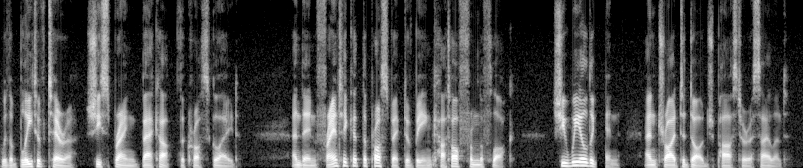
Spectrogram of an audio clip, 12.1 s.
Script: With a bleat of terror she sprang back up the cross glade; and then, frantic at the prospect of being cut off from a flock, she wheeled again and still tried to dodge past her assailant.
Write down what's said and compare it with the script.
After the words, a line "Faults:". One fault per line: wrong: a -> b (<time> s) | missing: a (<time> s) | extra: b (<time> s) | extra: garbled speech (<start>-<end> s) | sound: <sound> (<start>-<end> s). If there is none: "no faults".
With a bleat of terror she sprang back up the cross glade; and then, frantic at the prospect of being cut off from the flock, she wheeled again and tried to dodge past her assailant.
Faults:
wrong: a -> the (7.2 s)
sound: dropout (8.9-9.1 s)
missing: still (9.9 s)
